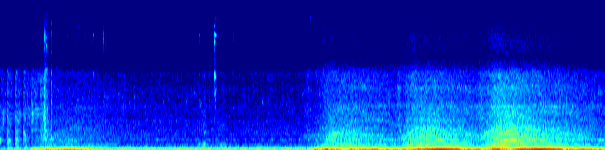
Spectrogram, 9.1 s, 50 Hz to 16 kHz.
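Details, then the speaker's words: 2005 Toyota Camry PZEV after exhaust replacement, just tightened; starts, settles to smooth idle, then clean deep revs rising and falling, no rattles or leaks, about ten times better. Normal healthy exhaust note after repair. "wow that is a like 10 times better difference"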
